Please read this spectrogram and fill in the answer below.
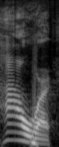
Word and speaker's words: hour: vogal our não é our é our então quando eu digo our Então nesse caso é em an hour e não há our Ok cuidado uma diferença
